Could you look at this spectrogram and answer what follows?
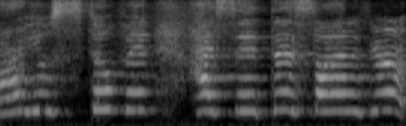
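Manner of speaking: mock furious, very high-pitched angry shouting. Retelling how the instructors scolded scared people: imitating someone yelling angrily. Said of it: "they got yelled at even more".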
